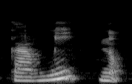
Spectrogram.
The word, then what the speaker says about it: camino: Por ejemplo, camino. Aquí en camino, el acento está en mi.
